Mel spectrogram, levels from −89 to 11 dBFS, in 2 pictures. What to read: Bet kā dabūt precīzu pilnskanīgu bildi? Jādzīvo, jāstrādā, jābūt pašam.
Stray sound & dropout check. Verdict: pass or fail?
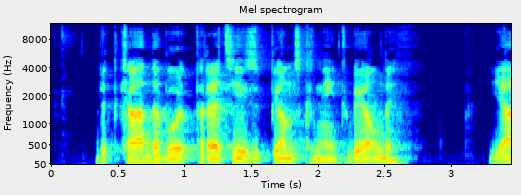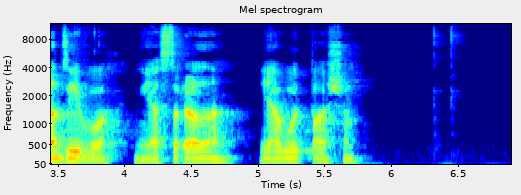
pass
